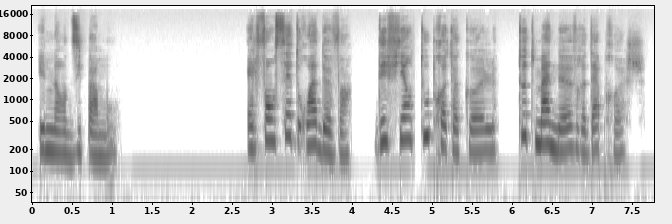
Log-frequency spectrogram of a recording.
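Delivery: ordinary delivery, nothing marked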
